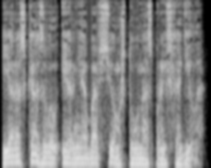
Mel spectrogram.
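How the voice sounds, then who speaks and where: A man voicing a calm artificial intelligence that speaks quietly and matter-of-factly in an audiobook. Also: low-pitched, brisk, husky, dry recording, studio quality.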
